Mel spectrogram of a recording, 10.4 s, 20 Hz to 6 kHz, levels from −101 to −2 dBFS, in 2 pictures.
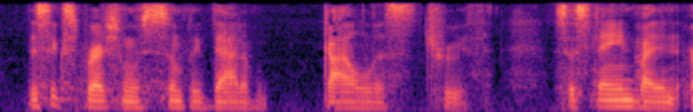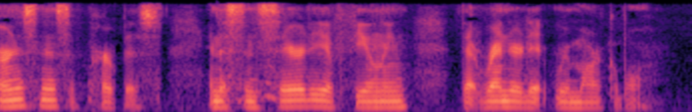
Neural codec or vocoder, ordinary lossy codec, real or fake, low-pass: none; AAC, 32 kbps; real; 5.4 kHz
